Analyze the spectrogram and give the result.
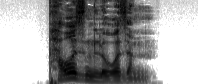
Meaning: strong dative masculine/neuter singular of pausenlos
- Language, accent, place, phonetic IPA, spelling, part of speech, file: German, Germany, Berlin, [ˈpaʊ̯zn̩ˌloːzm̩], pausenlosem, adjective, De-pausenlosem.ogg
